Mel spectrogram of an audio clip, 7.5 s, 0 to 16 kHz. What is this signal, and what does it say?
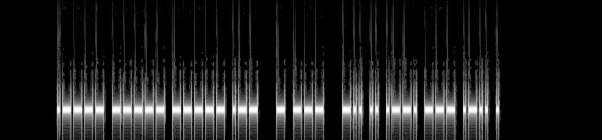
Morse code, heard as a keyed tone, about 34 wpm, 700 Hz. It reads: 100W TO DIPOLE
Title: Common QSO Phrases 35wpm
